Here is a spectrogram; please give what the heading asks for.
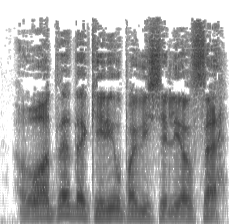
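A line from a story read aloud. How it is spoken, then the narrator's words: Short laugh. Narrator (Russian): хохотнул Рамов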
